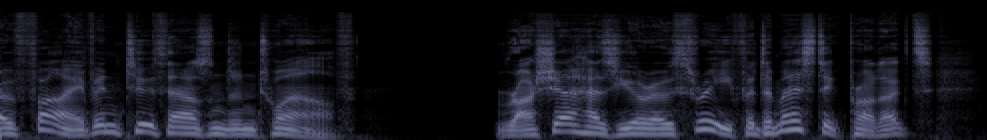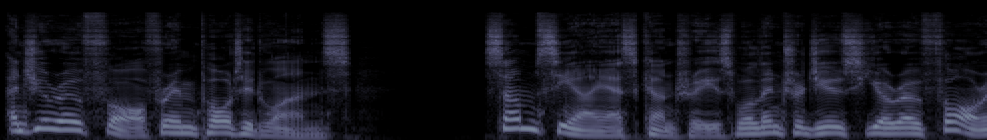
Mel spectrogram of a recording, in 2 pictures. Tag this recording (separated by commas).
Speech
